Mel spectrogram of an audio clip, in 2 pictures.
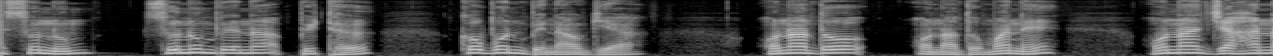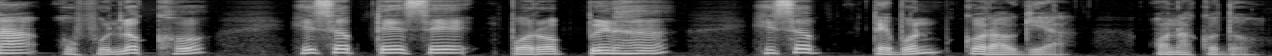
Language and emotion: Santali, neutral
